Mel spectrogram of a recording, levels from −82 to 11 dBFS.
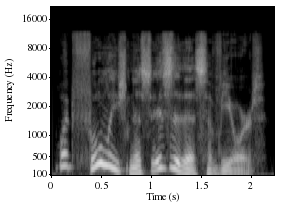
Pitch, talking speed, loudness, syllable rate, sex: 175 Hz, 160 wpm, -15 LUFS, 3.9 syllables/s, male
